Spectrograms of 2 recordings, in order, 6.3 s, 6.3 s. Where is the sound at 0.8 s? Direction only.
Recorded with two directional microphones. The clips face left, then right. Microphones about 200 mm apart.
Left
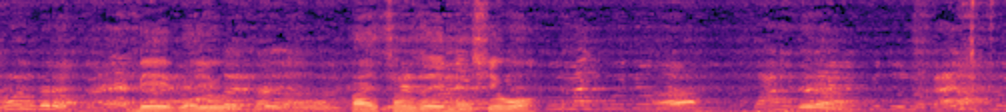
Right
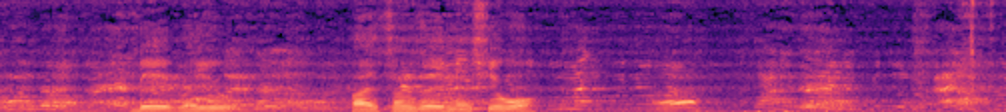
5° left (ahead or behind).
